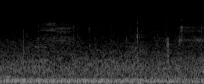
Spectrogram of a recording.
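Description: Steady low rumble with a faint, even low hum underneath, without distinct hoofbeats or other sharp sounds.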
